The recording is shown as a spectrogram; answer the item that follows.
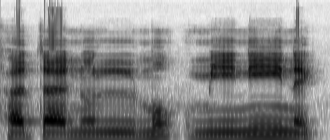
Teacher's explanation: ہے، فتن المؤمنین کسی بھی حرکت والے حرف کو کھینچنا نہیں، حمزہ ساکن کو جھٹکے کے ساتھ پڑھیں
